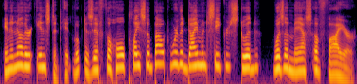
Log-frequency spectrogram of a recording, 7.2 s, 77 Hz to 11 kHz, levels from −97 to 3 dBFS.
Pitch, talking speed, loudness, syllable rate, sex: 190 Hz, 175 wpm, -16 LUFS, 4.7 syllables/s, male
